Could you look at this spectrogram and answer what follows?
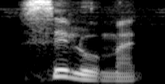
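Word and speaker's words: cœlomate: Je pense que c'est Kelomate. Kelomate. Célomate. Célomate. Oui, bah oui.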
